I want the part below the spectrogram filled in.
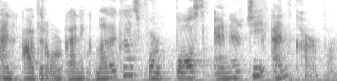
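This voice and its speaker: A woman speaks with a non-native accent at a fairly quick pace. Audible room echo surrounds her voice. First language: not English. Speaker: biochemistry student, educational youtuber. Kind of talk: lecture. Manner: halting.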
